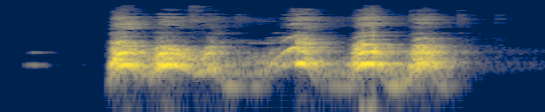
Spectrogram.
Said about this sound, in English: The dogs are barking. That's Pudge that you can hear. Pudge.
